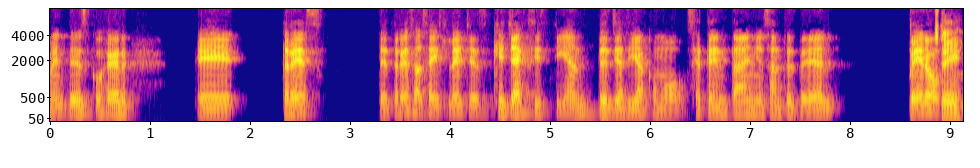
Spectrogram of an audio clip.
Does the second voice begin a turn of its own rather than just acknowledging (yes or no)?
no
